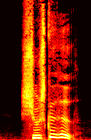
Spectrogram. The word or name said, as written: sjuskethed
